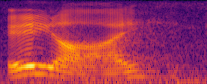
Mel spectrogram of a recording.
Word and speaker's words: Ai: And then We went to the sister cities of Ai, and actually the correct pronunciation is I. You know, Ai, literally Ai, and I learned that the correct pronunciation is just I, but Dr. Bookman said, you know, you can still call it Ai.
